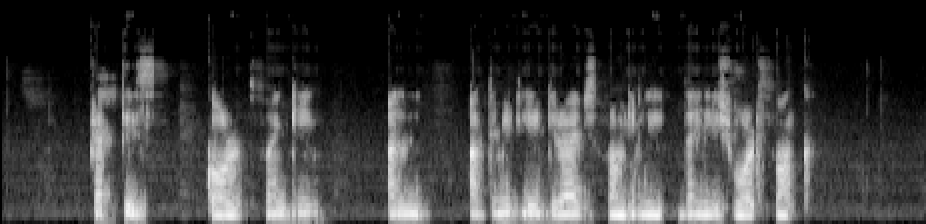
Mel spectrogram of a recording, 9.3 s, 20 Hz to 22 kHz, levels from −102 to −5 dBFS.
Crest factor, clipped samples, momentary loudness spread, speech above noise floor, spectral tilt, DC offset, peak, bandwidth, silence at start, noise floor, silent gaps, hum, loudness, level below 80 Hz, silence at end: 16 dB; under 0.1%; 9 LU; 51 dB; -6.5 dB/octave; under 0.1%; -2 dBFS; 7.6 kHz; 0.9 s; -67 dBFS; none; none; -17 LUFS; -64 dBFS; 1.15 s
